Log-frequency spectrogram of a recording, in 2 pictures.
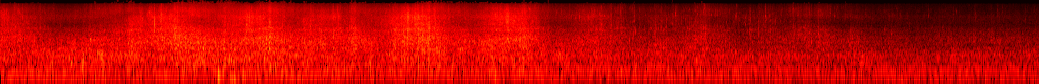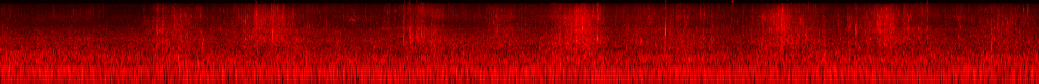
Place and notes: Heurteauville, France - Boats
Two boats passing by on the Seine river, The Nirvana, a barge coming from Lyon, and the Beaumonde, a cargo transporting containers.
